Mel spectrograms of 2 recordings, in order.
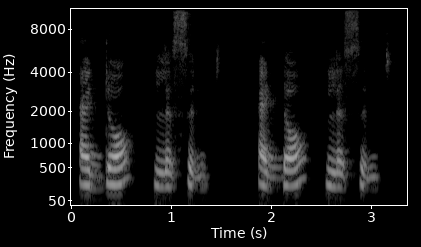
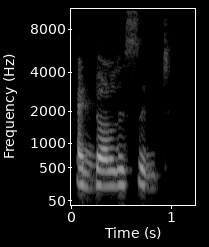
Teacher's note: The O sound makes UH sound and the CENT is UHNT.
